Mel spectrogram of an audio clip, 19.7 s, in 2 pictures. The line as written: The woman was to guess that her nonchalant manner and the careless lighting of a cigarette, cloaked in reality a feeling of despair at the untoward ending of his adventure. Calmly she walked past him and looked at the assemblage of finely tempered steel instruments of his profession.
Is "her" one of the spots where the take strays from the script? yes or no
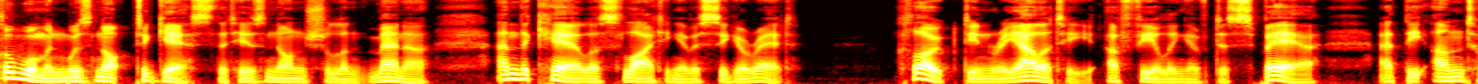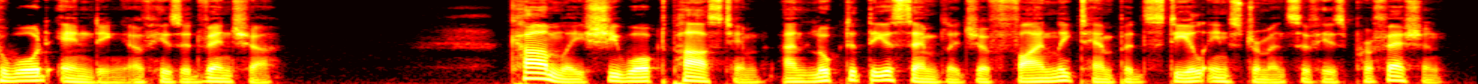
yes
